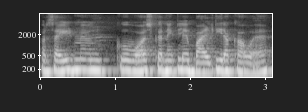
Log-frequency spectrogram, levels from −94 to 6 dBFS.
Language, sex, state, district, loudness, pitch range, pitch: Hindi, male, Bihar, Gaya, -12 LUFS, 175-190 Hz, 180 Hz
